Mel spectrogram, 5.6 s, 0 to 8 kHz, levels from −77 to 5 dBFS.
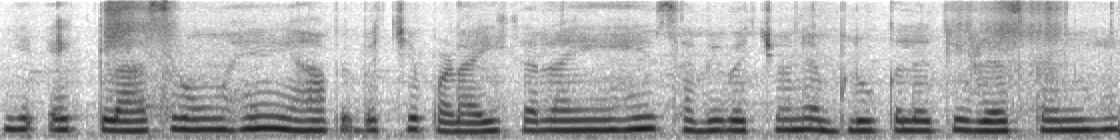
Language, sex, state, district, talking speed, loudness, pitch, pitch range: Hindi, female, Himachal Pradesh, Shimla, 225 wpm, -13 LUFS, 220 Hz, 210-230 Hz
